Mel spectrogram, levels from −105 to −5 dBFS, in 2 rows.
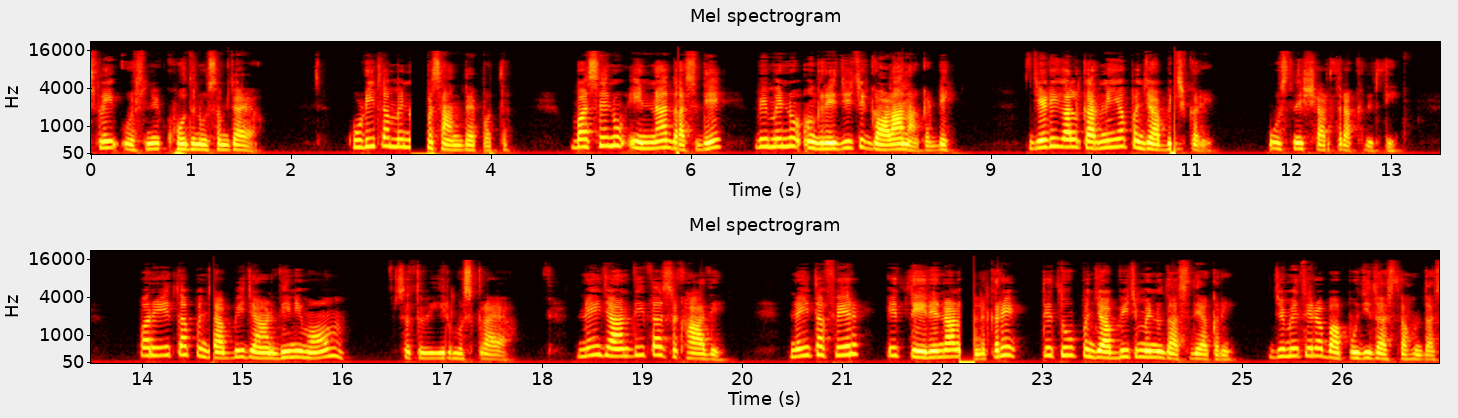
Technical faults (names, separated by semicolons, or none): underrun with held sample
